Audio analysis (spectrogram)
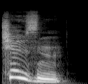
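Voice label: "chosen", British English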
